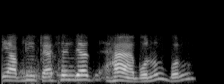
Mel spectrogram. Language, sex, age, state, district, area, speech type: Bengali, male, 45-60, West Bengal, Dakshin Dinajpur, rural, conversation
